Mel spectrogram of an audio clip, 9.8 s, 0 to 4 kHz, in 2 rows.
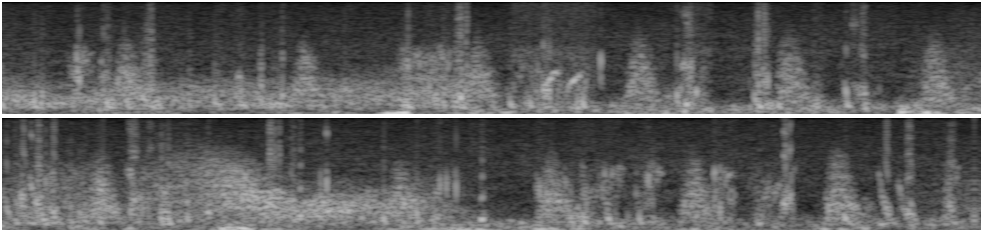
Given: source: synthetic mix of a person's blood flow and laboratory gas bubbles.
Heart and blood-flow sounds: Doppler ultrasound of blood flow; subclavian vein
0.00-0.27 s: bubbles
0.36-1.01 s: bubbles
1.09-1.52 s: bubbles
1.72-1.82 s: bubbles
1.93-2.40 s: bubbles
2.54-3.06 s: bubbles
3.38-3.58 s: bubbles
3.76-3.96 s: bubbles
4.08-4.15 s: bubbles
4.21-4.44 s: bubbles
4.89-5.43 s: bubbles
5.54-6.00 s: bubbles
6.22-6.46 s: bubbles
6.50-6.59 s: bubbles
6.81-6.88 s: bubbles
6.94-7.24 s: bubbles
7.29-7.38 s: bubbles
7.58-7.67 s: bubbles
7.71-8.25 s: bubbles
8.45-8.61 s: bubbles
8.66-8.91 s: bubbles
9.11-9.19 s: bubbles
9.29-9.53 s: bubbles
9.62-9.74 s: bubbles
From the record:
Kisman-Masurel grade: 242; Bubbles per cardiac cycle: several, 3 to 8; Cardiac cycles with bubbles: 100%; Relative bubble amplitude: moderate (0.250 to 0.450); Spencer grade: 3 (all of the cardiac periods contain showers or single bubble signals, but not dominating or overriding the cardiac motion signals); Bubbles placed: anywhere in the cardiac cycle

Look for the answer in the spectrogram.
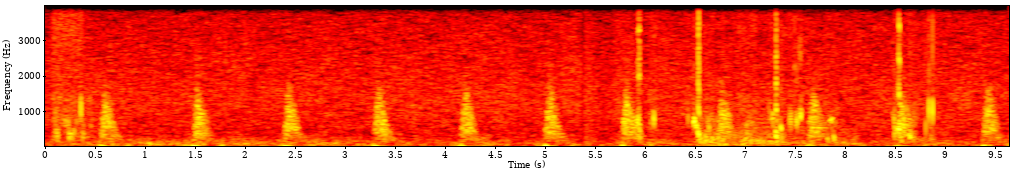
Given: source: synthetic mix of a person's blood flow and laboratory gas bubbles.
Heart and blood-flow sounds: Doppler ultrasound of blood flow; subclavian vein
0.07-0.48 s: bubbles
5.90-5.99 s: bubbles
6.03-6.12 s: bubbles
6.39-6.81 s: bubbles
6.92-7.14 s: bubbles
7.23-7.59 s: bubbles
7.79-7.94 s: bubbles
8.47-8.74 s: bubbles
8.77-8.92 s: bubbles
From the record:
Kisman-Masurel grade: 222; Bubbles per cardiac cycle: several, 3 to 8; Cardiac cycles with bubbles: 10 to 50%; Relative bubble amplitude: moderate (0.250 to 0.450); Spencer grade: 2 (many but less than half of the cardiac periods contain bubble signals, singularly or in groups); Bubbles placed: anywhere in the cardiac cycle

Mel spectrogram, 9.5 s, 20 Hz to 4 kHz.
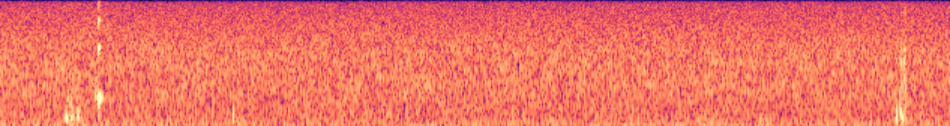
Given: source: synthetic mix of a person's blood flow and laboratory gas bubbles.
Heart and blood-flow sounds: Doppler ultrasound of blood flow; subclavian vein
0.63-0.83 s: bubbles
0.91-1.07 s: bubbles
2.30-2.37 s: bubbles
8.92-9.08 s: bubbles
From the record:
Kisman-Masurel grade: 123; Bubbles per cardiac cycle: 1 to 2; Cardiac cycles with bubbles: 10 to 50%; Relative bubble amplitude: loud (0.450 to 0.775); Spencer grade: 2 (many but less than half of the cardiac periods contain bubble signals, singularly or in groups); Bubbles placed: anywhere in the cardiac cycle

